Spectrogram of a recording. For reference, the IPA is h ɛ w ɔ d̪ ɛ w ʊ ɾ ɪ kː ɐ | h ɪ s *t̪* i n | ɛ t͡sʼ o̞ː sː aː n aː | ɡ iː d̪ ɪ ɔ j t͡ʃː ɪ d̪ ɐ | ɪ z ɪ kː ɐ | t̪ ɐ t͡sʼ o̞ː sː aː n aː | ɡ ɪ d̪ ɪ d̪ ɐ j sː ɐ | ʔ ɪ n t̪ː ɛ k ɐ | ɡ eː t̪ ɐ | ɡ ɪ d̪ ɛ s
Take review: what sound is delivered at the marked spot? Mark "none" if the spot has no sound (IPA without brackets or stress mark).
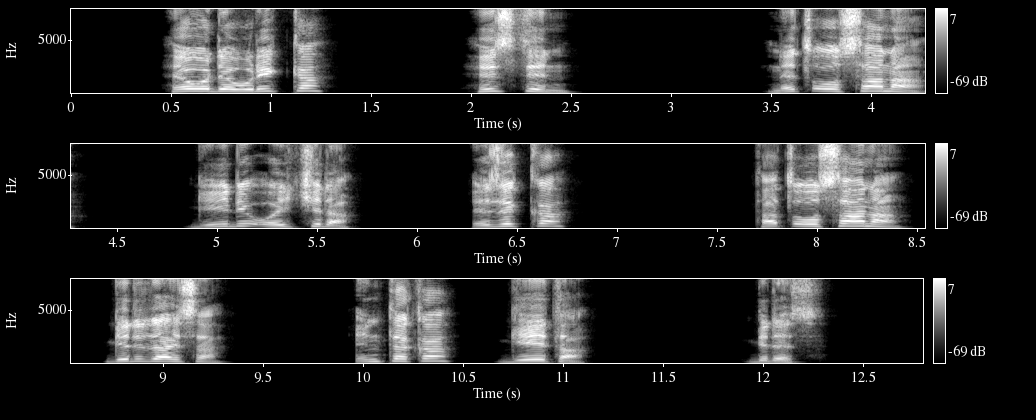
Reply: t̪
